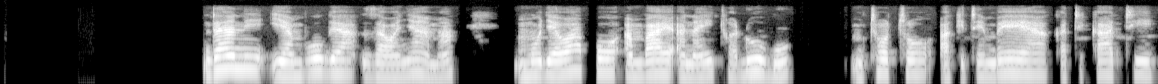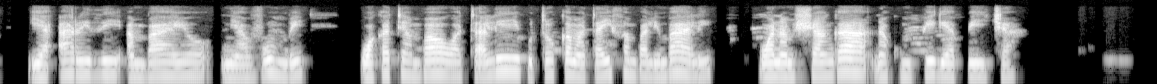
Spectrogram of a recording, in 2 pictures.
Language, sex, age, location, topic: Swahili, female, 25-35, Dar es Salaam, agriculture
